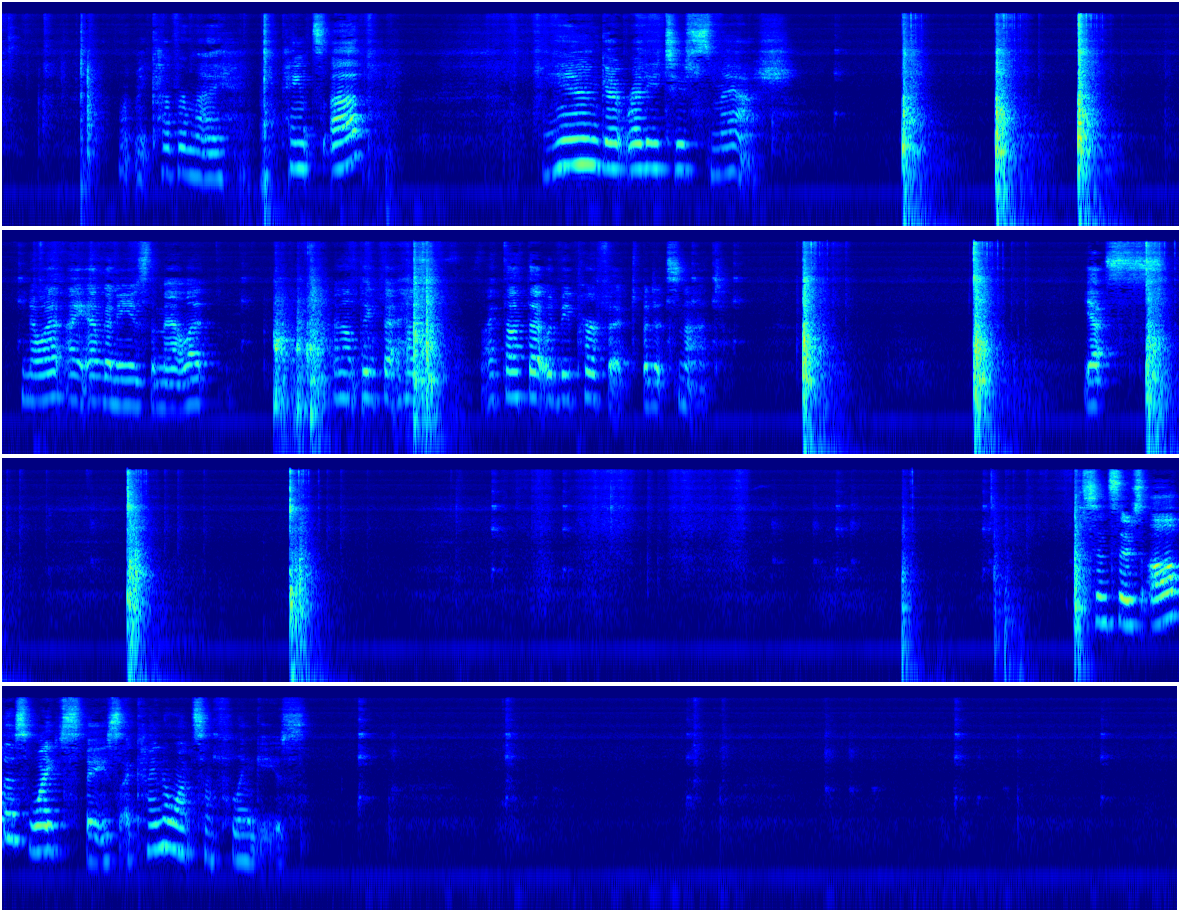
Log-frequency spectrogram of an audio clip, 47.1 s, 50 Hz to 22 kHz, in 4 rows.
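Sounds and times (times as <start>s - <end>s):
mallet smashing paint cup: 9.0s - 9.4s, 10.0s - 11.2s, 19.7s - 20.2s, 21.4s - 21.9s, 24.8s - 25.3s, 26.4s - 27.0s.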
